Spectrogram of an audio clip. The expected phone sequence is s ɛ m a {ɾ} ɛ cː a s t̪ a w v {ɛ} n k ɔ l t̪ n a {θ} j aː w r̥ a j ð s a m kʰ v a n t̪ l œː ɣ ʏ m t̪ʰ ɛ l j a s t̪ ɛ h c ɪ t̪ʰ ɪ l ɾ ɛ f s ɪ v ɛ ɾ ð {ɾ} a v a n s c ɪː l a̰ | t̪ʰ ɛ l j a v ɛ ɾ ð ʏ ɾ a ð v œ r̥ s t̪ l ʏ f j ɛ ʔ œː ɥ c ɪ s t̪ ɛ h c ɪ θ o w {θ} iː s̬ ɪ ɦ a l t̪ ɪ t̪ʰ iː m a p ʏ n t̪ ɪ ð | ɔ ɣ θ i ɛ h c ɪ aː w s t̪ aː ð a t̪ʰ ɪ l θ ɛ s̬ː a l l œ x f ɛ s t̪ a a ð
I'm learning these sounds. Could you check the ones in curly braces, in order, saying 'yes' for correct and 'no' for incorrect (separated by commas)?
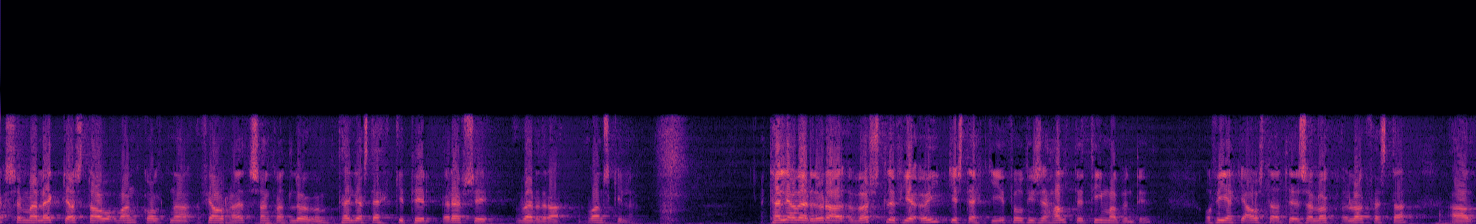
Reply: no, no, no, yes, yes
